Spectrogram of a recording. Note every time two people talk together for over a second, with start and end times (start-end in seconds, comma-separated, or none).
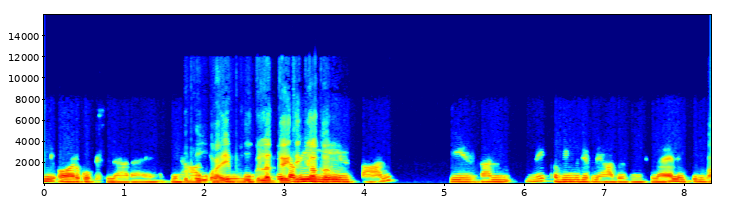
1.7-3.7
